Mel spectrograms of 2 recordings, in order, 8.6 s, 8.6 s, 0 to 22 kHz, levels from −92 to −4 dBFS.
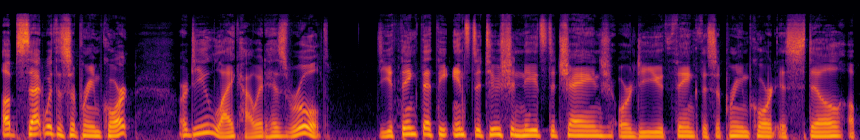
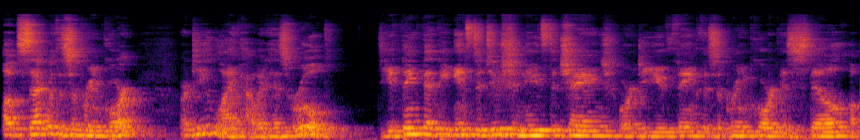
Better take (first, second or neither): first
